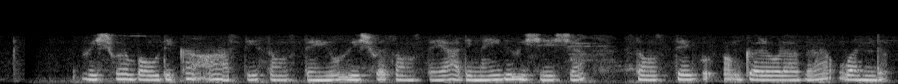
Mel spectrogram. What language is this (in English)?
Kannada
